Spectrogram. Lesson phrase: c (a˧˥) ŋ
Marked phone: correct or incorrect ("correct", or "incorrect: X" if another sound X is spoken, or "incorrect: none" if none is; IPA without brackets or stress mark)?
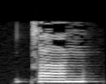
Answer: incorrect: a˧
